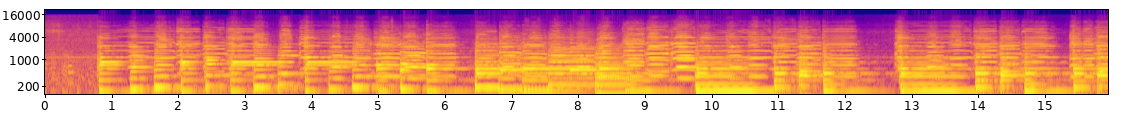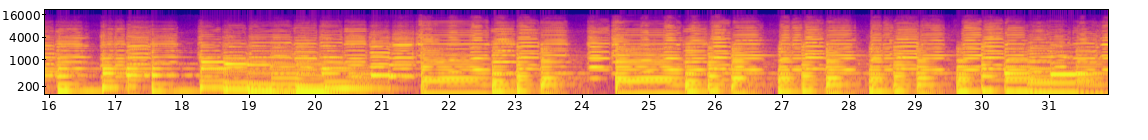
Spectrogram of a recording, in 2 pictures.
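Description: Two violins and an electronic keyboard playing a trio piece together, the keyboard carrying a low bass line under the violin melody. The music starts suddenly about a second in.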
